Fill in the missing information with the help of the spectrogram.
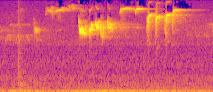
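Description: A European robin sings a high, thin, silvery warble of quick tumbling phrases that jump between pitches, with no other sounds behind it.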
